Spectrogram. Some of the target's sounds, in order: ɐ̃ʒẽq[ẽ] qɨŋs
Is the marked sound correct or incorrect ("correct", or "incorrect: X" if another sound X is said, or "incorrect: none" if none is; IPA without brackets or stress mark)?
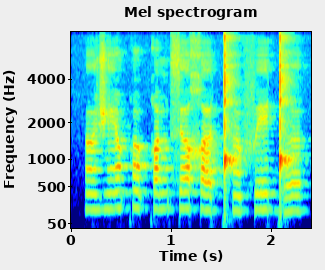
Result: correct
